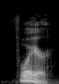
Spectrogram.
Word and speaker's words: foyer: This is our foyer. Foyer? It's pronounced foyer, by the way.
